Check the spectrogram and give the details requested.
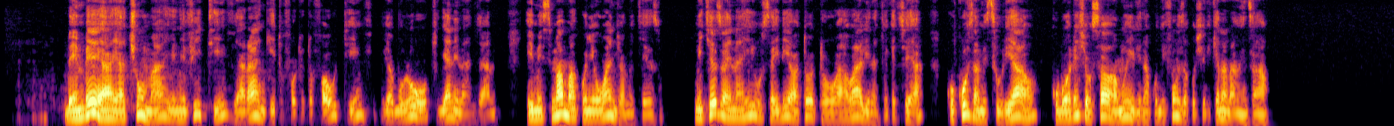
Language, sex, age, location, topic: Swahili, male, 25-35, Dar es Salaam, education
